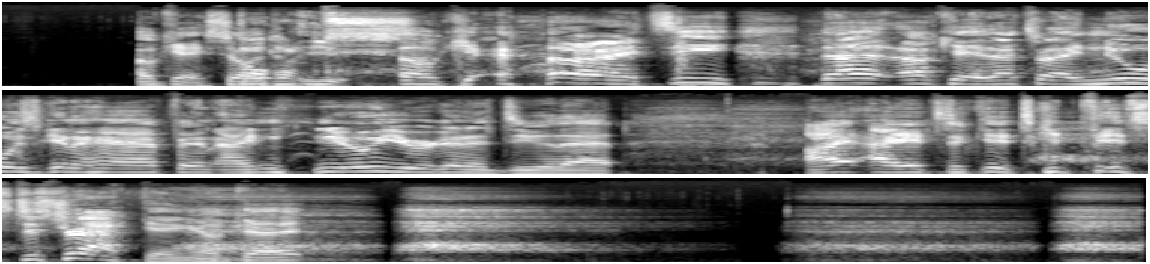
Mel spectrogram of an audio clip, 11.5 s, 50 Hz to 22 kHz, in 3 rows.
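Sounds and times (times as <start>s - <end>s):
speech: 0.5s - 9.2s
heavy deep breathing muffled through a face mask: 6.0s - 6.6s, 8.4s - 11.4s.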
